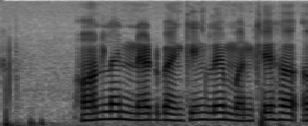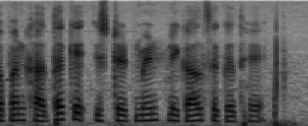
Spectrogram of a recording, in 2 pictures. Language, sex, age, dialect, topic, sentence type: Chhattisgarhi, male, 18-24, Eastern, banking, statement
